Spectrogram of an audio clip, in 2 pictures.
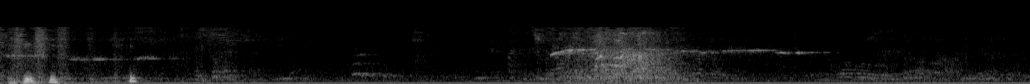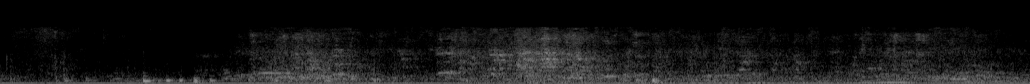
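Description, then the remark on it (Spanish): Short, high whistled notes come in brief bursts, one held steady tone standing out, amid soft cooing-like sounds, rustling and intermittent talking. “¿O vas a seguir chiflando?”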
